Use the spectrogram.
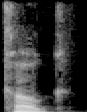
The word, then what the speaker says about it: Koch: I believe it's pronounced Coke.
